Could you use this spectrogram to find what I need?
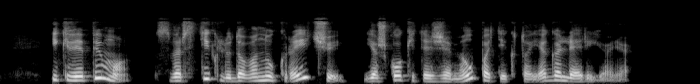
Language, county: Lithuanian, Vilnius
